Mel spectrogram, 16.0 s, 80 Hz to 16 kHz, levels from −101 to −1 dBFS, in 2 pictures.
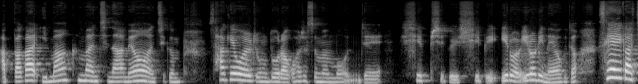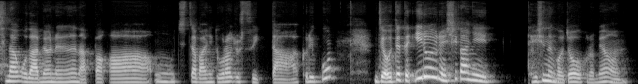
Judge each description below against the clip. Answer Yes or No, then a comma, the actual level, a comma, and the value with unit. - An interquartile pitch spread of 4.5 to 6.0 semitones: Yes, average, 5.2 semitones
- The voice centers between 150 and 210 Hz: Yes, high, 190 Hz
